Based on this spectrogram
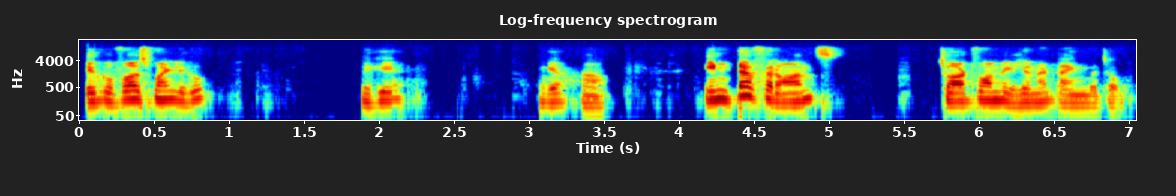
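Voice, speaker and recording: A man teaching biology in an online class, mixing Hindi with English terms, dictating notes slowly and repeating each phrase, often checking in with "hai na?". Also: on the high side, no echo. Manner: mixes Hindi with English terms, calls students "beta".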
